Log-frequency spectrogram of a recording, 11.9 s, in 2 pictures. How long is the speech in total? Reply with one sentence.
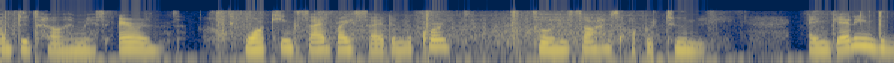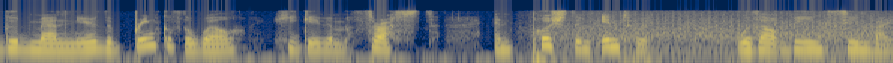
The speech can be heard for 12 seconds in total.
